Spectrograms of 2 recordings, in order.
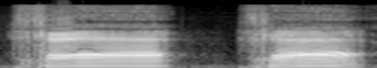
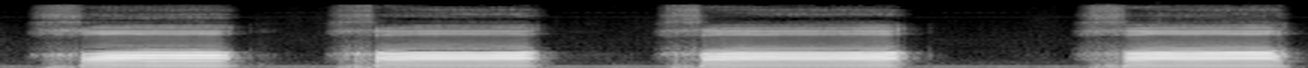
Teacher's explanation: Ends with alif. Make it long, but it's heavy sound, not light. Kha, kha, kha, kha, kha. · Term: heavy letter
